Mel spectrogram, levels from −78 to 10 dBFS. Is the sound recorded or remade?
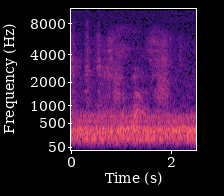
recorded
